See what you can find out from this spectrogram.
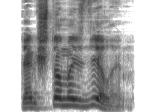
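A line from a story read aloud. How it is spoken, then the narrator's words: Shout. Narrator (Russian): крикнул Дымокур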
